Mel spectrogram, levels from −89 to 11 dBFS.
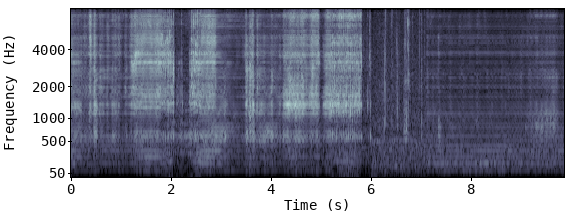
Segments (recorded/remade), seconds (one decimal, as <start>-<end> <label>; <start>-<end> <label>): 0.0-1.8 remade; 1.8-2.6 recorded; 2.6-5.2 remade; 5.2-7.1 recorded; 7.1-9.9 remade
